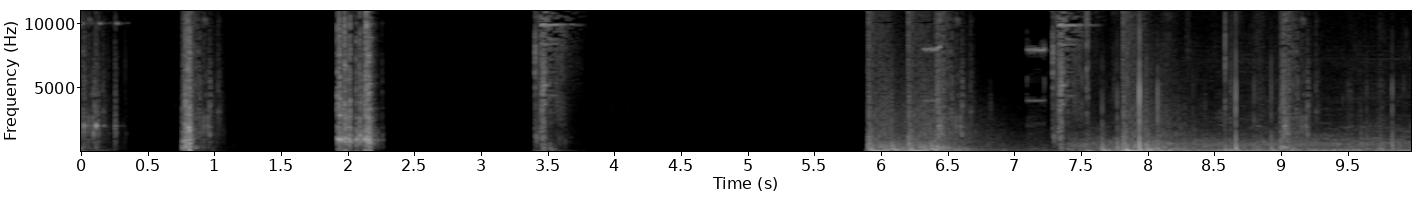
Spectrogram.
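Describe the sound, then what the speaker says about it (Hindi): Grenade explosions in an over-powered mobile shooter game: three sharp separate blasts in the first few seconds, then a long loud stretch of dense, overlapping explosions and crackling detonations with no talk. "अब हम करने वाले हैं ग्रेनेड की पूरी बारिश"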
